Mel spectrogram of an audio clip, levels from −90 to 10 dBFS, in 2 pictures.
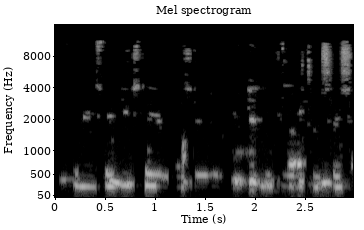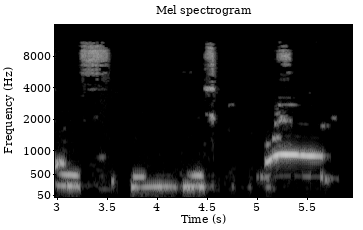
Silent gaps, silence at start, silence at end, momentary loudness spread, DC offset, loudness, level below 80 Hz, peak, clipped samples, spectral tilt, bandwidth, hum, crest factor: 1.70-1.77 s, 3.63-3.73 s; 0.05 s; 0.25 s; 17 LU; under 0.1%; -25 LUFS; -78 dBFS; -8 dBFS; under 0.1%; -2.5 dB/octave; 11.5 kHz; none; 18 dB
